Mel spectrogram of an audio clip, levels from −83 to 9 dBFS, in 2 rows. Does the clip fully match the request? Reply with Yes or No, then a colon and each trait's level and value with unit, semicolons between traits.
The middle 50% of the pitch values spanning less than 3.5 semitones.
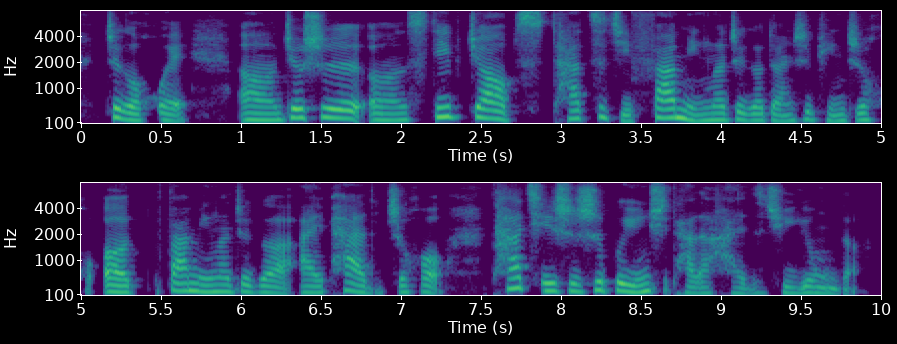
No: average, 4.0 semitones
